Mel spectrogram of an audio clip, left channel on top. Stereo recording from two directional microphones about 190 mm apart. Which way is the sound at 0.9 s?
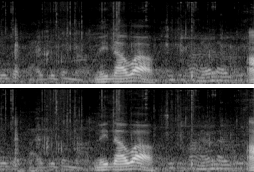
55° right (ahead or behind).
